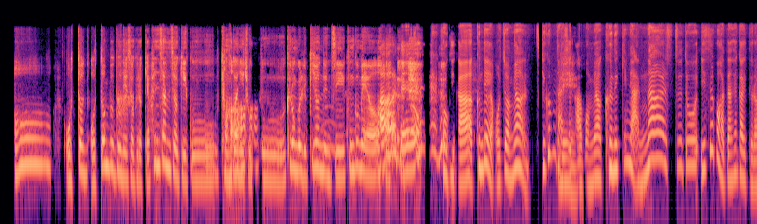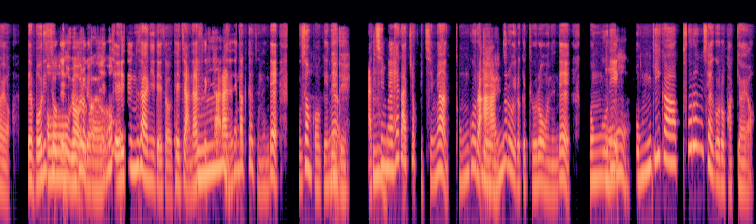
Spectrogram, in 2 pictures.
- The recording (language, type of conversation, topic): Korean, podcast, 인생에서 가장 기억에 남는 여행은 무엇이었나요?
- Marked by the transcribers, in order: laugh; other background noise; anticipating: "아, 네"; laugh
